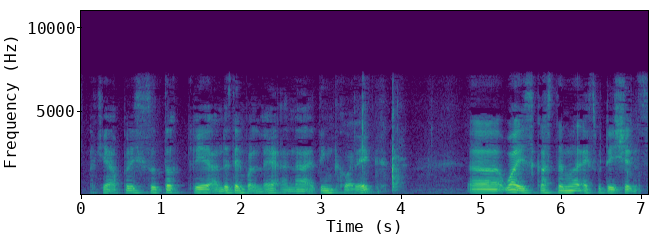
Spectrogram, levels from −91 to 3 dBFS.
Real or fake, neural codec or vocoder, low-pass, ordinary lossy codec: real; none; 7.2 kHz; none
